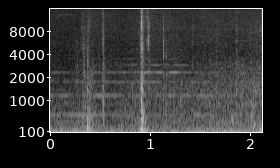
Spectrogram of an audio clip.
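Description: A passenger getting out of a car: two sharp clicks, the second louder, over a low steady rumble in the car's cabin.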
